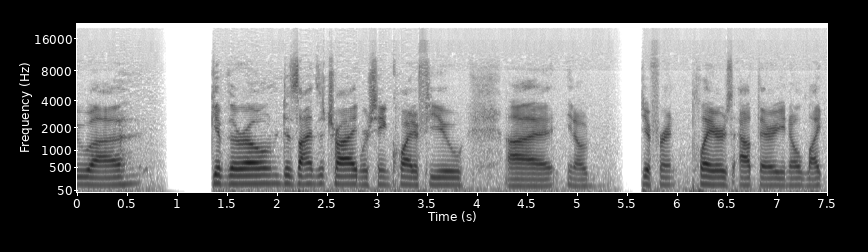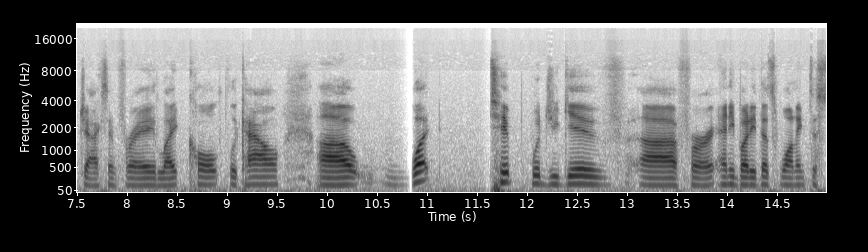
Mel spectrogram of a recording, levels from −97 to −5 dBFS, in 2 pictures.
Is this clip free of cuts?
no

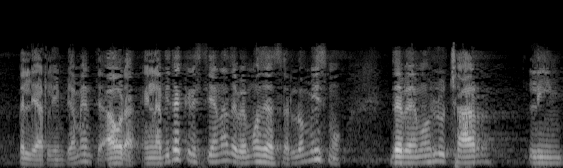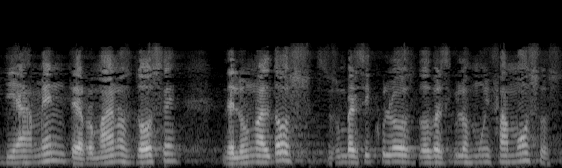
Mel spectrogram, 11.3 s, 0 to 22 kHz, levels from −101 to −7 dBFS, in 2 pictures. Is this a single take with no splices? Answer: yes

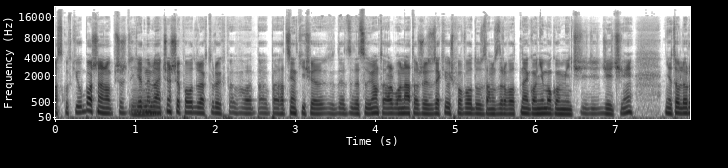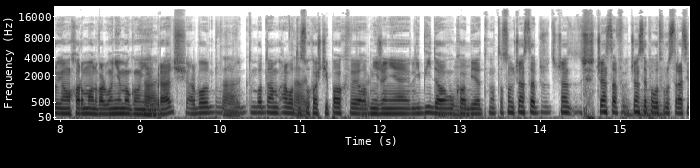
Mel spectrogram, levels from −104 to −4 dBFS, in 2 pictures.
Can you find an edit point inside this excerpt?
no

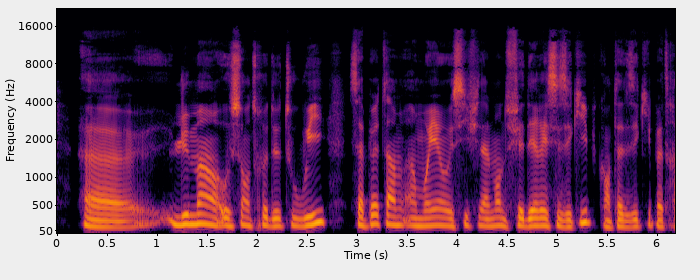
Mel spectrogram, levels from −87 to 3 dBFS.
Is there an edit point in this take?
no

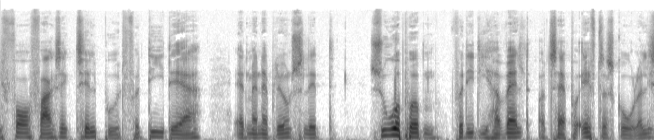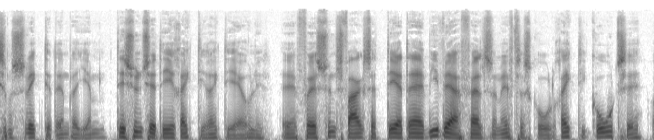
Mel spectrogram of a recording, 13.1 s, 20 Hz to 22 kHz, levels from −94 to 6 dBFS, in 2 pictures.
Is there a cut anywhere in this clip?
no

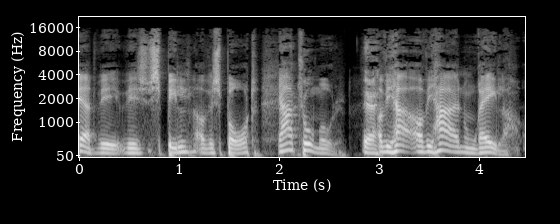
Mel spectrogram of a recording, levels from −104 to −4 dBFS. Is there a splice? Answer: yes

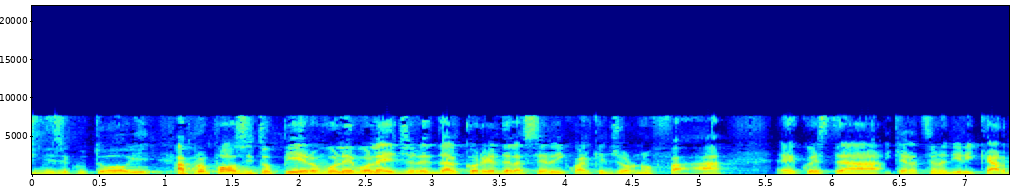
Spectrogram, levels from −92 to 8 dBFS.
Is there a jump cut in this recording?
no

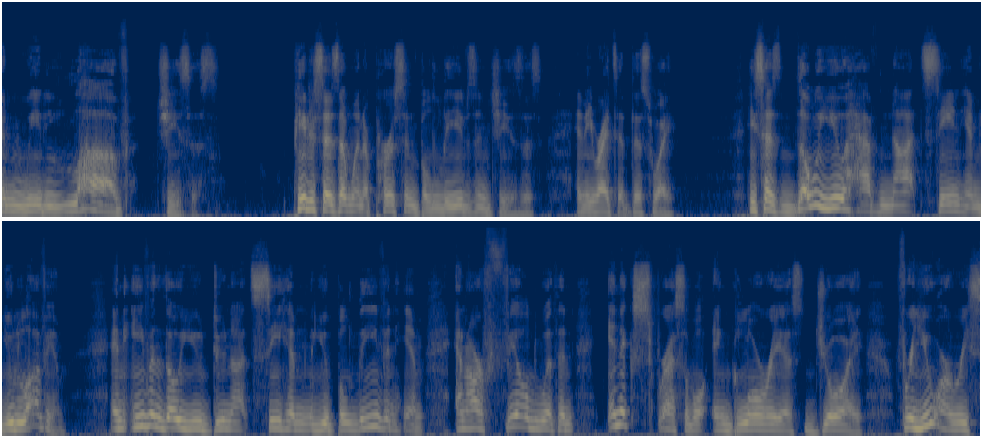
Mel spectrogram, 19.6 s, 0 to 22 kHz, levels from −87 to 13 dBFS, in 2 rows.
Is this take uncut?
no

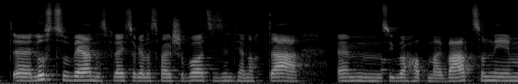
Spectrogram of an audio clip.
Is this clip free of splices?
no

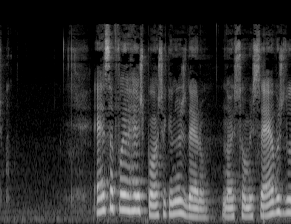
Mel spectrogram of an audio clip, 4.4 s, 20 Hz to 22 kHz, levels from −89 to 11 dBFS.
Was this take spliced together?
no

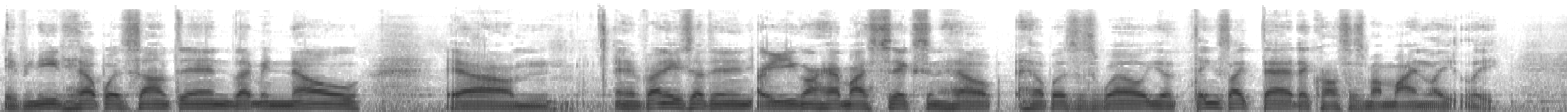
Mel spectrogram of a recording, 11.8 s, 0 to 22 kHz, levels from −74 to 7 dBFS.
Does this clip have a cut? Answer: yes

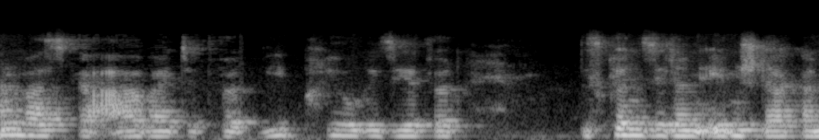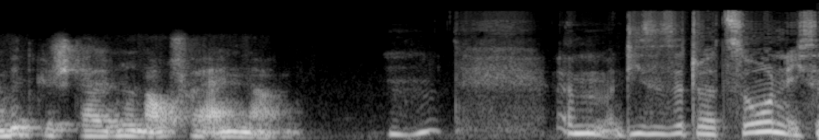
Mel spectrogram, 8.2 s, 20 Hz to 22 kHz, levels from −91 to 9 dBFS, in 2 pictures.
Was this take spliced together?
no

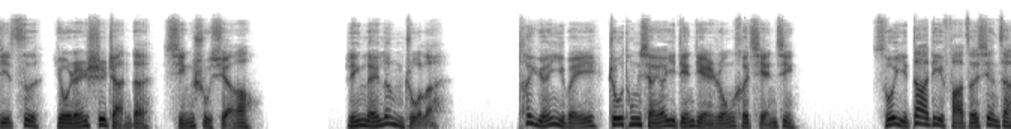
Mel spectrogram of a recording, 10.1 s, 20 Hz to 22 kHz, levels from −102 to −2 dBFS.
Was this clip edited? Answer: no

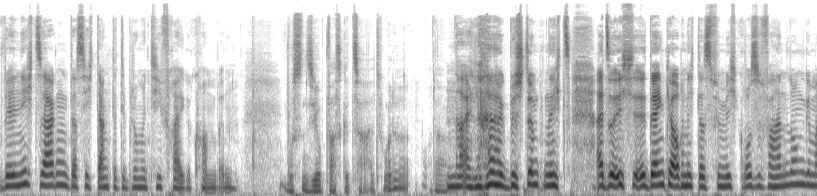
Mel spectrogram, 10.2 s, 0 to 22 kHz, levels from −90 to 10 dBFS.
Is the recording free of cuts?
yes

